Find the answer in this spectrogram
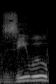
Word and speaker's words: ZywOo: NBK, Apex, RPK, Zywoo, although I've been told it's pronounced Ziwoo, but we're going to Zywoo. We're not going into I'm putting my foot down. It's Zywoo, okay?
